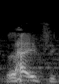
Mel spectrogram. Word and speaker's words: Leipzig: Apreciable la pronunciación también de Leipzig, sí, gracias a quienes nos han dicho cómo se pronuncia Leipzig. – Leipzig, no se vayan a equivocar, 3-2 al Porto.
